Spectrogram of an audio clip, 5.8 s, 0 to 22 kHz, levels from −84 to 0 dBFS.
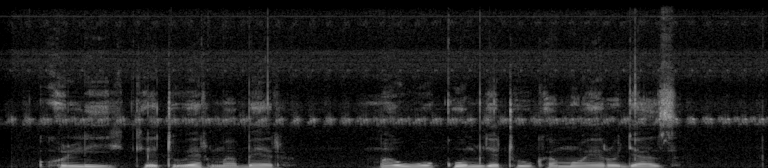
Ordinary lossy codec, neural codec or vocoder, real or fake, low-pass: none; none; real; none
